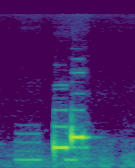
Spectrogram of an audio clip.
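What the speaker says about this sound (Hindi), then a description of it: "एक मिनट मैं साइलेंट कर लूँ फ़ोन।" Mobile phone key tones as the handset is switched to silent: a few short electronic beeps in quick succession, close and clear, with no voices.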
